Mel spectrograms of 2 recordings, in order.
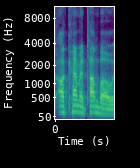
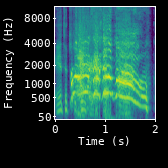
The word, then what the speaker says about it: Antetokounmpo: Giannis Akematumbo is coming back for another match.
